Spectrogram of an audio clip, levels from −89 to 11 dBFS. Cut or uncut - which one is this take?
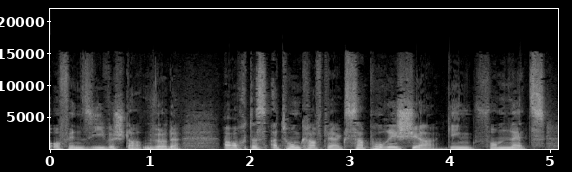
cut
